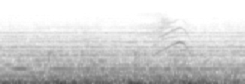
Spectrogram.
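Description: Ominous film score of held tones over a deep rumble, with a short cry that rises and falls in pitch about one and a half seconds in.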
